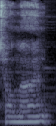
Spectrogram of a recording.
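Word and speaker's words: Thomann: that I got from I think it's pronounced tomon t h o m a Ann fantastic ribon bikes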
